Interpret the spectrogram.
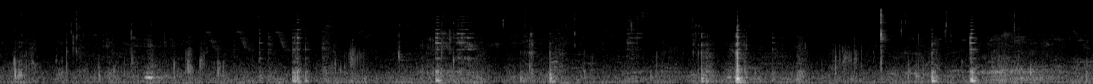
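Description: Close mouth sounds of a man eating chicken curry and rice by hand: chewing, with irregular sharp clicks every second or so.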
